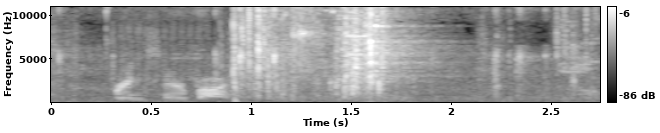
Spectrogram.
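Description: Gear is picked up with a short metallic clatter.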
